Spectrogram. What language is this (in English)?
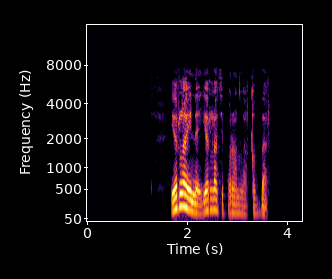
Bashkir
